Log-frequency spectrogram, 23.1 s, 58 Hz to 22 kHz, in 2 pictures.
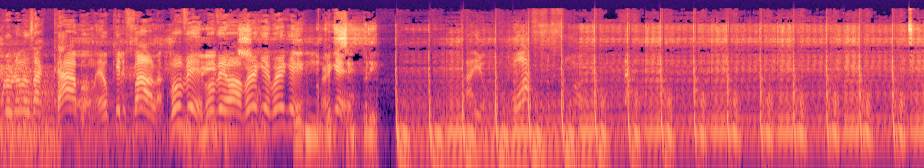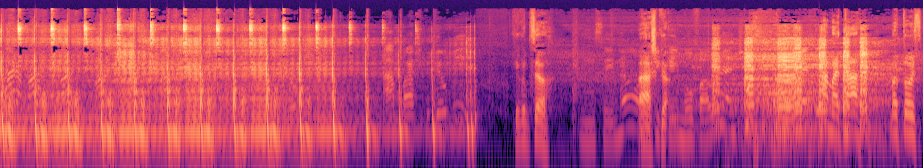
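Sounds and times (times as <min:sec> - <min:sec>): deep bass from subwoofers: 0:00.0 - 0:17.6, 0:19.9 - 0:23.0
song with heavy beat and vocals: 0:04.3 - 0:17.1, 0:20.3 - 0:22.9.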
